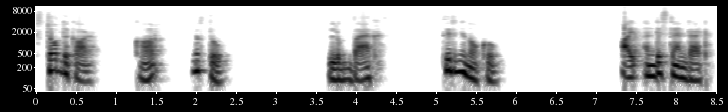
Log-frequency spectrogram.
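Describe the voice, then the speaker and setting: An English teacher from Kerala, India, reads practice sentences aloud for a bilingual, phrase-by-phrase lesson. His fairly low, husky voice rises and falls a great deal, and he delivers each line very slowly and deliberately. The recording sounds dull and lo-fi.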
